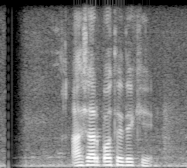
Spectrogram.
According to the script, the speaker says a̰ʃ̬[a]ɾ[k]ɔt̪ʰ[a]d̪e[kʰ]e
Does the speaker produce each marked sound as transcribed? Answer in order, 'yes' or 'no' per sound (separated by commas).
yes, no, no, yes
